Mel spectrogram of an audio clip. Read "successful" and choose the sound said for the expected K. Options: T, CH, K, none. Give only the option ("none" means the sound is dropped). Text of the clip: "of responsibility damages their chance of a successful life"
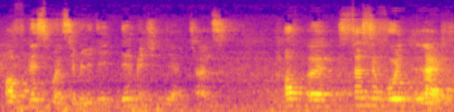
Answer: none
